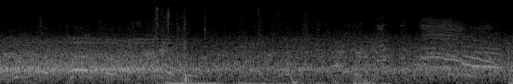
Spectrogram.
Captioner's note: crowd cheering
